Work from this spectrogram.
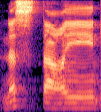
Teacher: Nasta'in cukup dibaca 2 harokat panjangnya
